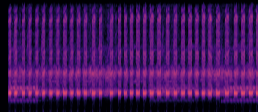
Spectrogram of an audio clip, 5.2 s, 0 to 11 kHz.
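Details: A pine woods treefrog calls from a flooded field after a rainstorm in South Carolina on 22 April 2011: a fast, steady run of clicky, rattling notes like tapped-out Morse code.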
